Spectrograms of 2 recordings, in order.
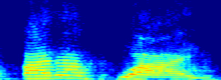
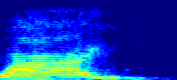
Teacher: O tri significa três, né? Então, o tritongo é o encontro dos três aí, da semivogal, vogal mais semivogal, nesta ordem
